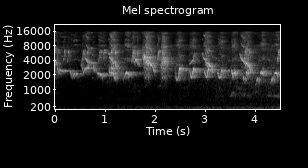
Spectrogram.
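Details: Greater green leafbird song used as a lure for rivals, heard more distantly: continuous twittering and slurred whistles, somewhat blurred, over a steady low background hum.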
